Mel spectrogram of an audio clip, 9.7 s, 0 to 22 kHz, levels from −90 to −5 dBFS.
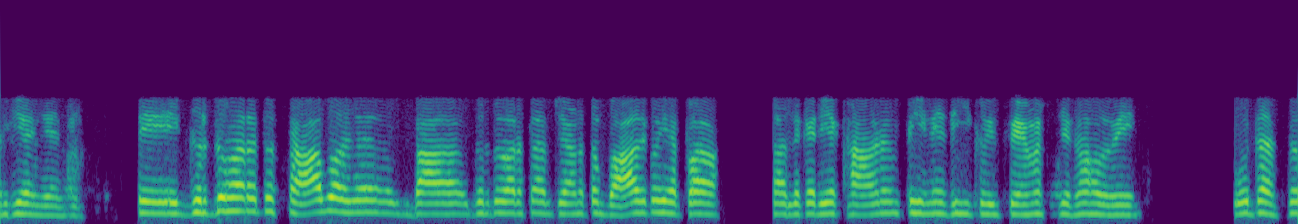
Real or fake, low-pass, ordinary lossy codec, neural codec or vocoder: fake; 3.6 kHz; Opus, 64 kbps; vocoder, 44.1 kHz, 80 mel bands, Vocos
